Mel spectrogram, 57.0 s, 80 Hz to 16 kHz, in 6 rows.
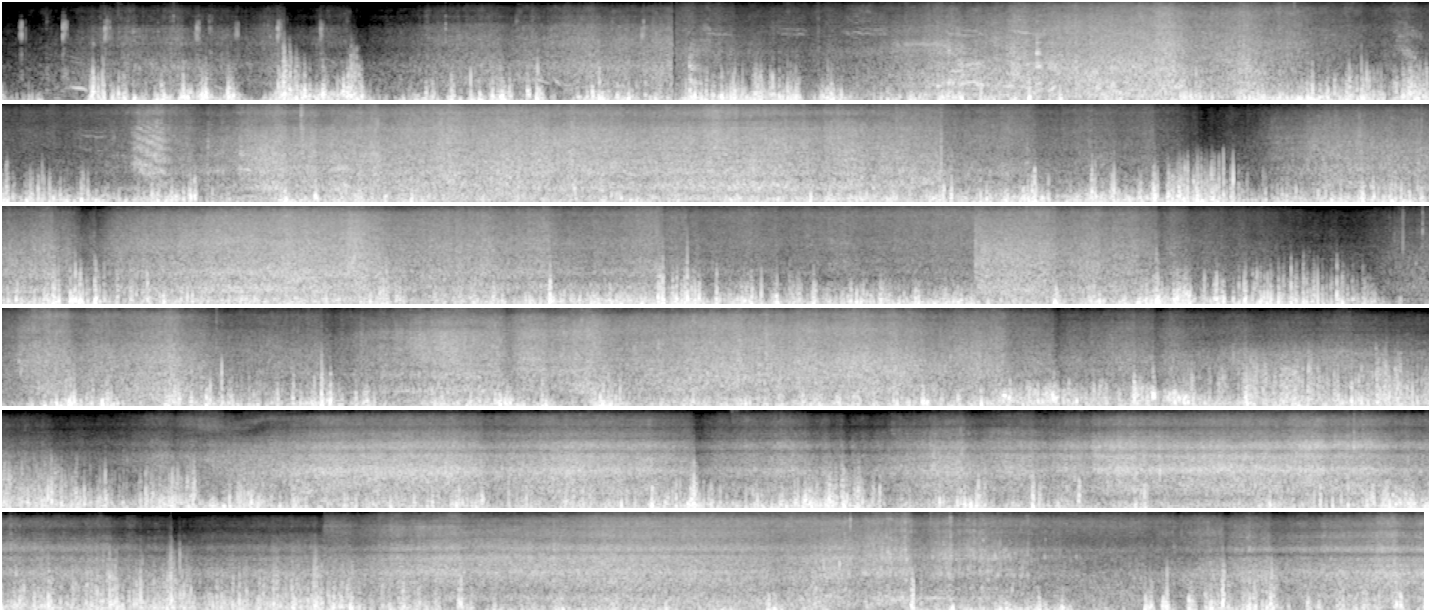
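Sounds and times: waves breaking on a beach: 0.0s - 57.0s
wind buffeting the microphone: 0.0s - 57.0s.

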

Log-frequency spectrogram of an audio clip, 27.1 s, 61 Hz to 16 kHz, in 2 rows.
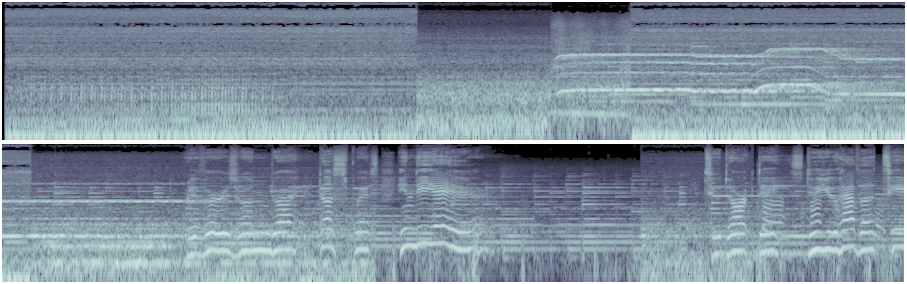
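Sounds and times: turboprop engines droning: 0.1s - 20.6s, 23.2s - 26.0s
music with sliding held tones: 9.2s - 27.0s.

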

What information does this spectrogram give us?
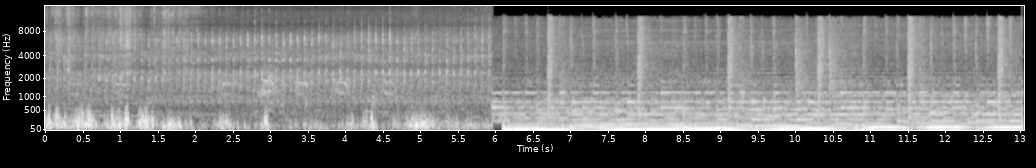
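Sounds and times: rustling: 0.0s - 4.6s
low thumps: 6.0s - 13.0s
soft instrumental music: 6.0s - 13.0s.

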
